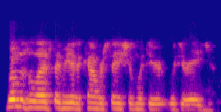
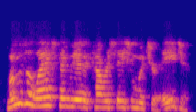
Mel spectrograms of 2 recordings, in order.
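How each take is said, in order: First: The question is asked softly, without probing interest. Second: The question is asked in a probing, inquisitive tone. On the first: The speaker calls it wrong. "you kind of got a little soft at the end" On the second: The speaker calls it right. "You see how my tone's different? It, it's an inquisitive question"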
